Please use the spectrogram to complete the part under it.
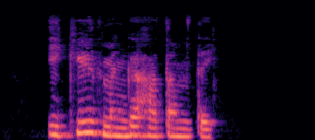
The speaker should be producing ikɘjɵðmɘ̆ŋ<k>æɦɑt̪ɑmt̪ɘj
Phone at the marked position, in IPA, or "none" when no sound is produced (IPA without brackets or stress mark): ɡ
